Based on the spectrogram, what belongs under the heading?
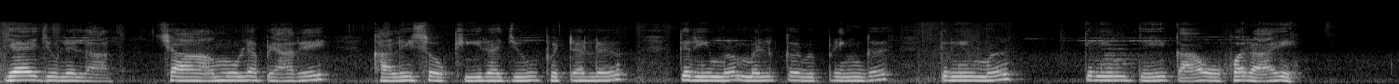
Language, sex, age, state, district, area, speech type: Sindhi, female, 60+, Gujarat, Surat, urban, read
